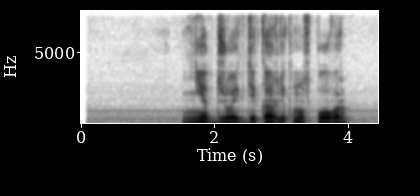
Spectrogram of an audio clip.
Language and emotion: Russian, neutral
